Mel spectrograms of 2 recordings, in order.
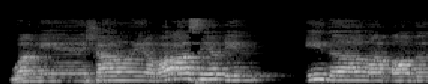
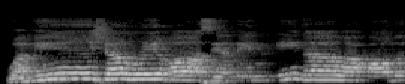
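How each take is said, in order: First: A brief silent stop comes before idza. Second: The n is clear and flows straight into idza. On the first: "saktah ... Maka tidak dibaca dengan cepat" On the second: "Si tanwin nun itu jelas, tidak ikhfa, tidak idgham, tapi jelas ... dibaca dengan cepat"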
